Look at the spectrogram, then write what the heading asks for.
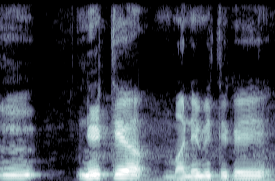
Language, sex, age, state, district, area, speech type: Nepali, male, 60+, West Bengal, Kalimpong, rural, spontaneous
